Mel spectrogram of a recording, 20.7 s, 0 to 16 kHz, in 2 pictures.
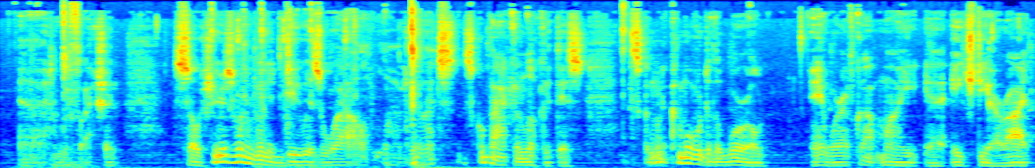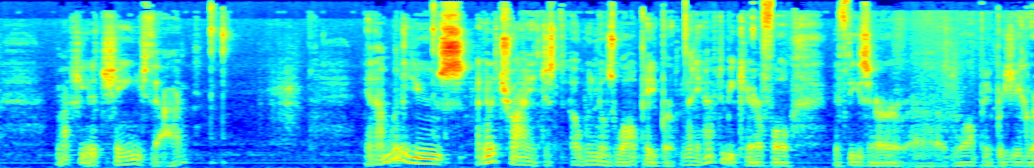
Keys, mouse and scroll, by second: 0.7 ctrl+s, 1.8-2.3 scroll up 2, 2.1 middle click, 2.6 shift+middle click, 3.1 middle click, 4.1 KP_0, 6.2 click, 12.4 click.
